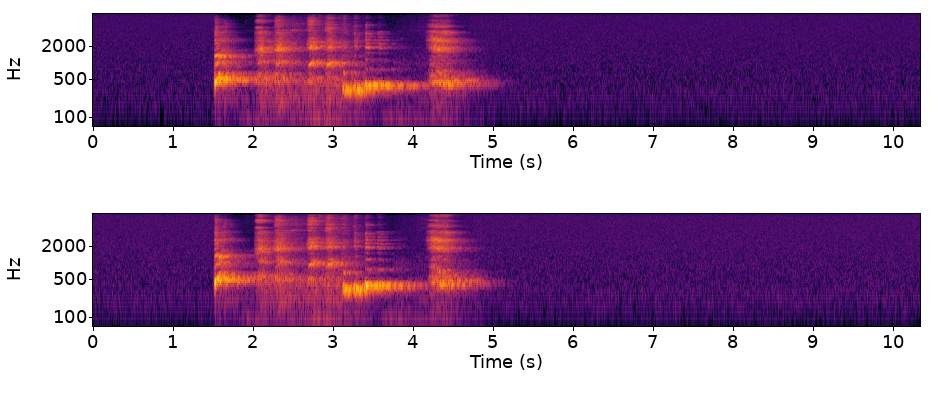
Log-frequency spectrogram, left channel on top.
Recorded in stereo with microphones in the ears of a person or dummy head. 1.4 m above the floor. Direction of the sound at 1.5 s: 5° right (ahead or behind).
